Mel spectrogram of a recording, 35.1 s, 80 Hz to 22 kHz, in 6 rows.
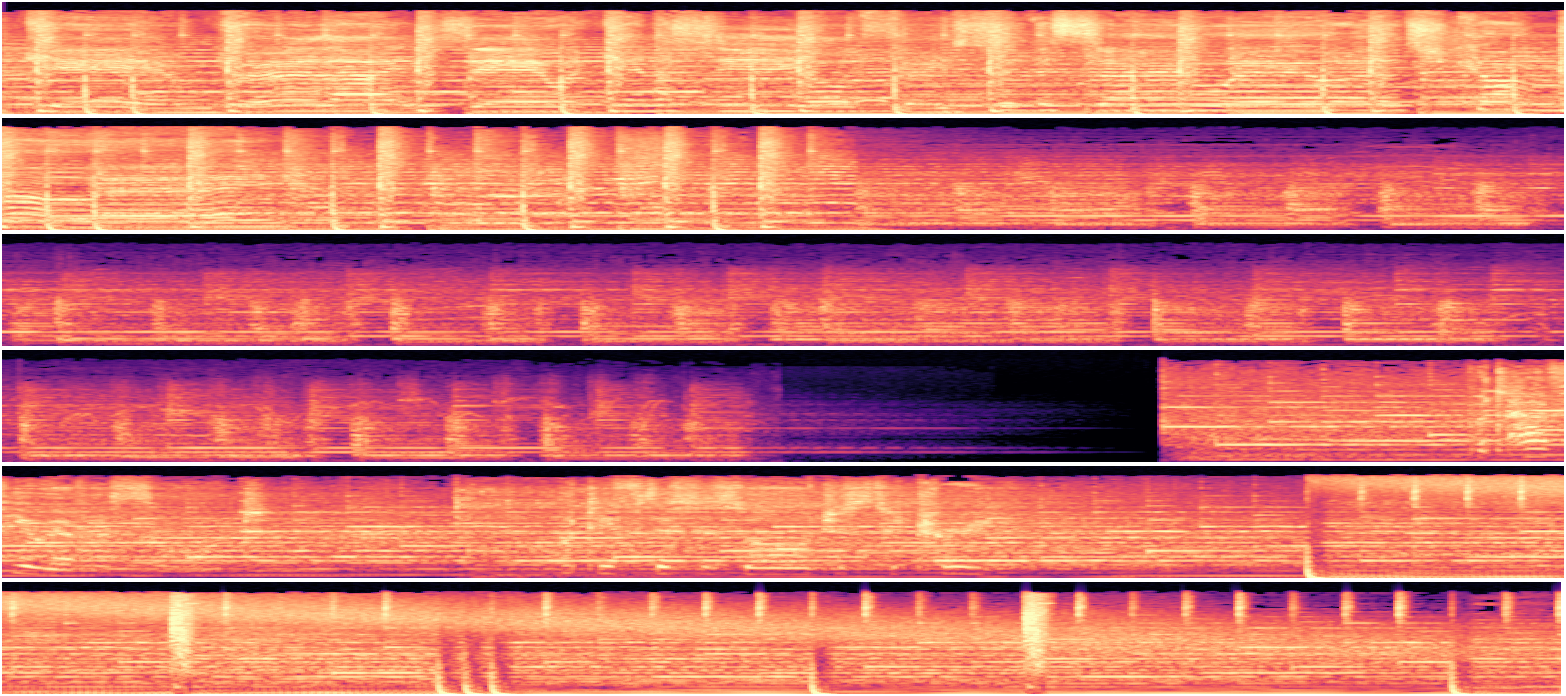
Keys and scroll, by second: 1.7 t, 2.1 shift+a, 2.4 l, 2.5 Escape, 7.5 Up, 11.3 ctrl+g, 11.7 Up, 16.7 space, 23.4-24.9 typing, 25.2 Escape, 26.5-27.6 typing, 27.9 Escape, 29.5 shift+k, 29.5 i, 29.7 d, 29.8 s, 30.0 Escape.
